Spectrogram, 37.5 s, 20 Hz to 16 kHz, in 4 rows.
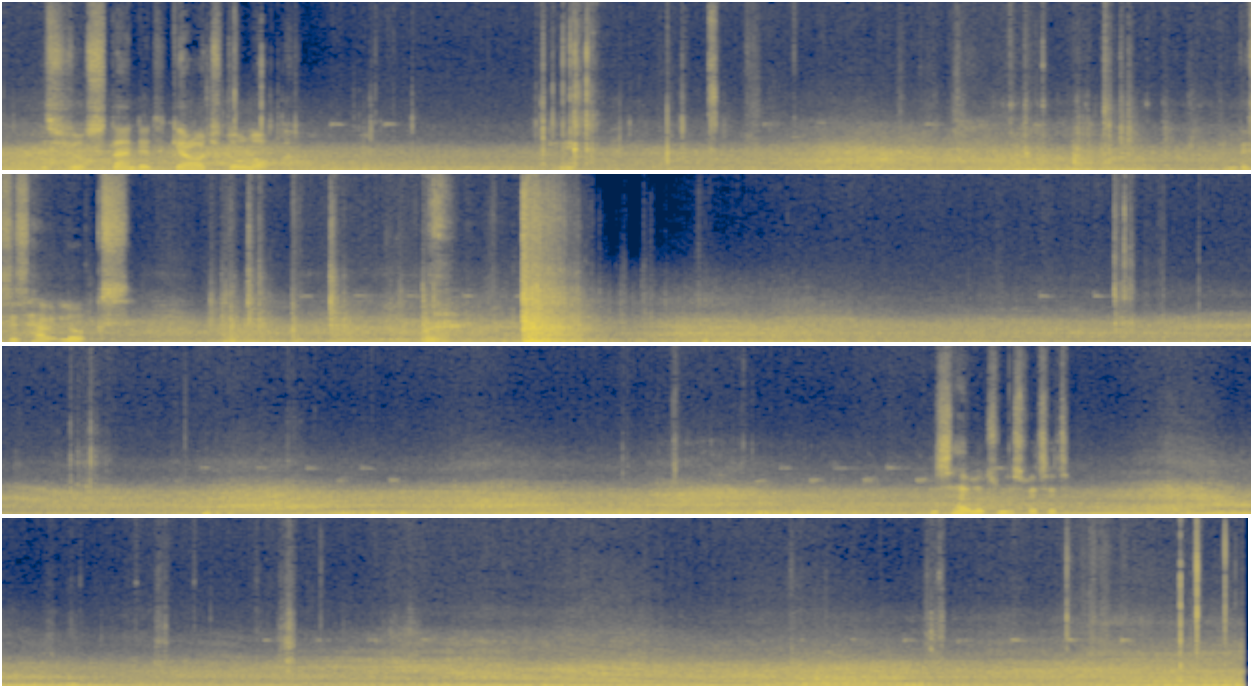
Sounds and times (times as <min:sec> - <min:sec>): Car: 0:00.0 - 0:37.4.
